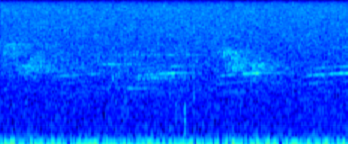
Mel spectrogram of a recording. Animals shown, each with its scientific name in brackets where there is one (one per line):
Red-breasted Nuthatch (Sitta canadensis)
